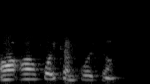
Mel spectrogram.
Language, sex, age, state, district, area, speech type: Assamese, female, 60+, Assam, Udalguri, rural, conversation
